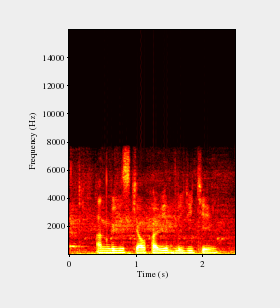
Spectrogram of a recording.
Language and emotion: Russian, neutral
